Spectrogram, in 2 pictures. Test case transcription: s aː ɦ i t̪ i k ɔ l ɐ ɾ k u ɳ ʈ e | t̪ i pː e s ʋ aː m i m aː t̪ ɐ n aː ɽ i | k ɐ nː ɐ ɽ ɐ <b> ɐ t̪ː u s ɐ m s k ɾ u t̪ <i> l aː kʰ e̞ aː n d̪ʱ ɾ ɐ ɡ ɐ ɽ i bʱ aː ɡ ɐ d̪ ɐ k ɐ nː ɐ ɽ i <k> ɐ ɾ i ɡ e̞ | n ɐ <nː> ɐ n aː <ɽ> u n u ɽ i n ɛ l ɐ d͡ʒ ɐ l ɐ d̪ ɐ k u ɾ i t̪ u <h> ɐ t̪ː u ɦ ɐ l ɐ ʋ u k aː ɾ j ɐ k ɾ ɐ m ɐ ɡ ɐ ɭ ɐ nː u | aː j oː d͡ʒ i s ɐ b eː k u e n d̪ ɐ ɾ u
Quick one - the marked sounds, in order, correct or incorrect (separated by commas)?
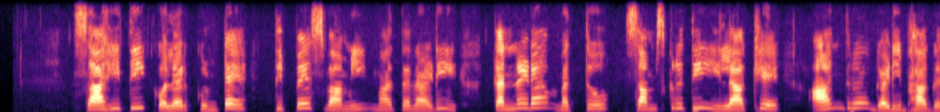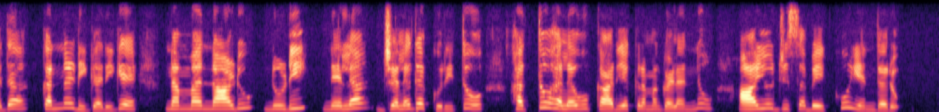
incorrect, incorrect, incorrect, incorrect, correct, correct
